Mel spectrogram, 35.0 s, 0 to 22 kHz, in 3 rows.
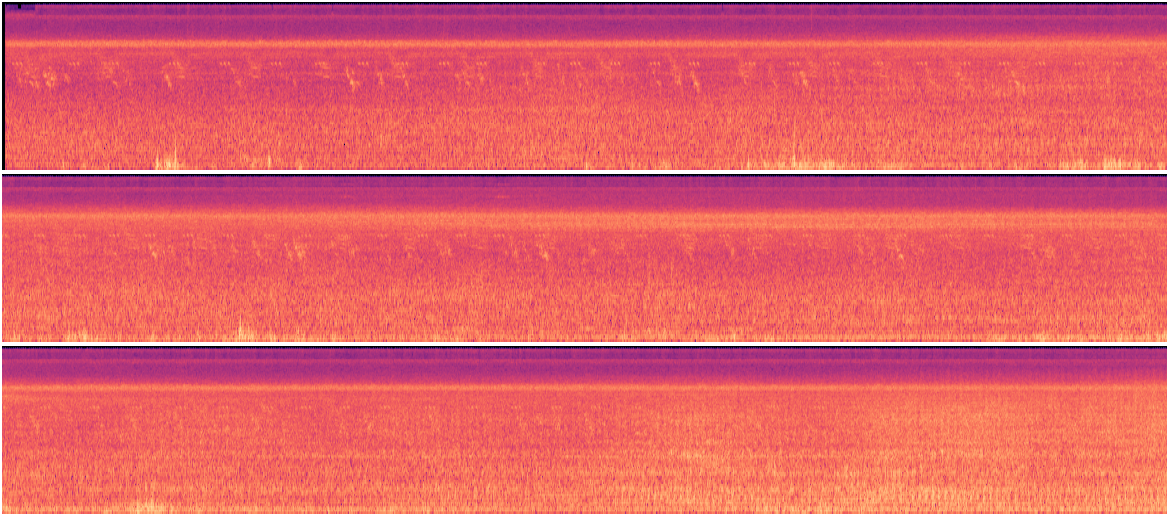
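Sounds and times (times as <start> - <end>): distant locomotive engine drone: 0.0 - 34.9
insects chirping: 0.0 - 34.9.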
